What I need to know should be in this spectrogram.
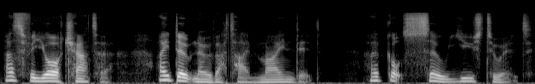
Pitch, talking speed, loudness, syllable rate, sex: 130 Hz, 180 wpm, -19 LUFS, 4.4 syllables/s, male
